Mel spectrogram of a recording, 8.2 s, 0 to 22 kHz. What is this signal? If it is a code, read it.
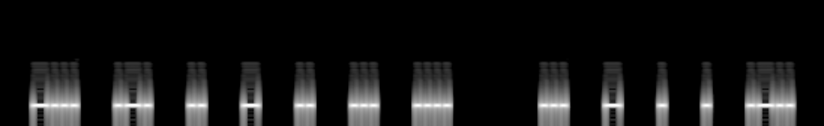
Morse code, heard as a keyed tone, about 25 wpm, spaced as for 15 wpm, 550 Hz. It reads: BRITISH STEEL
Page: News Headlines in Morse Code at 15 WPM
